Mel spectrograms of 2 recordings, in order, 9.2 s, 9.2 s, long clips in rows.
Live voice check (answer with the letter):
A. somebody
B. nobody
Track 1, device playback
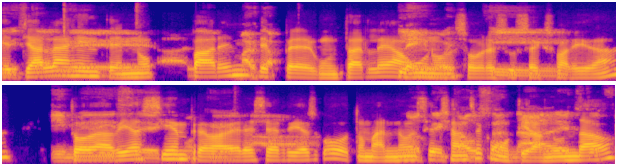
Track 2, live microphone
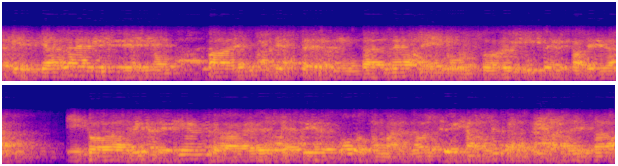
B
